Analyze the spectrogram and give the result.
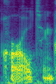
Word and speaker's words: Carleton: She always had a love for nature and the outdoors and would go on to study geology at Carlston College in Northfield, Minnesota. I think that's pronounced Carleton College, not Carl's.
